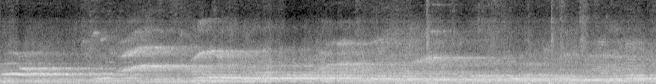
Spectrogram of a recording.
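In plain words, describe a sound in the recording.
A crowd of spectators murmurs nearby.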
